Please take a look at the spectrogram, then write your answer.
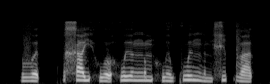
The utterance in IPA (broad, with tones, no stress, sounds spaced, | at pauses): v ə˨˩ t̚ | x a˧ j h w o˧˩ h w ɨ˧ ə̯ ŋ ə˧ m h w ə̤˨˩ w k w ɨ˧ ŋ ə̤˨˩ n x i˦˥ p̚ v a˨˩ t̚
